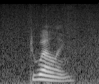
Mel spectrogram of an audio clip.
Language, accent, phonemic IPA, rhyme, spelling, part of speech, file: English, US, /ˈdwɛl.ɪŋ/, -ɛlɪŋ, dwelling, noun / verb, En-us-dwelling.ogg
- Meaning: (noun) A house or place in which a person lives; a habitation, a home; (verb) present participle and gerund of dwell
